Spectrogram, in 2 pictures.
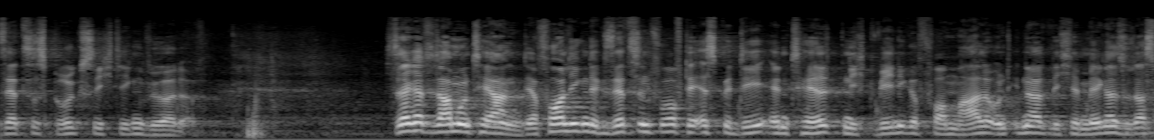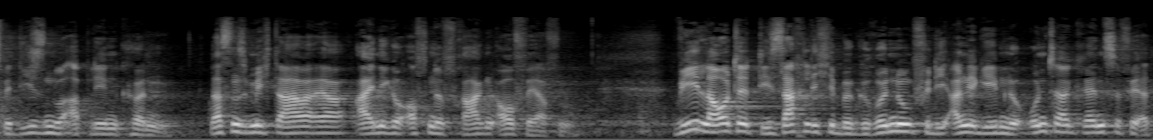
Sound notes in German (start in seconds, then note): none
